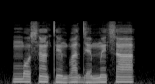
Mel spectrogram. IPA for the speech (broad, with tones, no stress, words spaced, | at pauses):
mɔ˧sã˧ tɛ̃˨ba˧dɛ˨mɛ̃˧ sa˦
